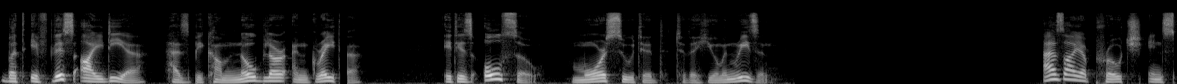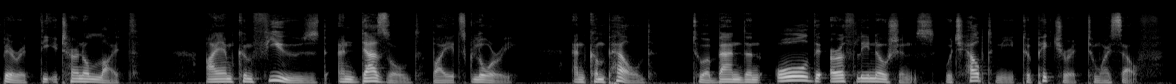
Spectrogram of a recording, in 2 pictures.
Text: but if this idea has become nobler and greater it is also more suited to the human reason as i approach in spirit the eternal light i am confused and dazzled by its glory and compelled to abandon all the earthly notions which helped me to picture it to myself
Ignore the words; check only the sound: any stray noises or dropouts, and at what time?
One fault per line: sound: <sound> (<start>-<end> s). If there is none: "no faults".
sound: dropout (3.4-3.5 s)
